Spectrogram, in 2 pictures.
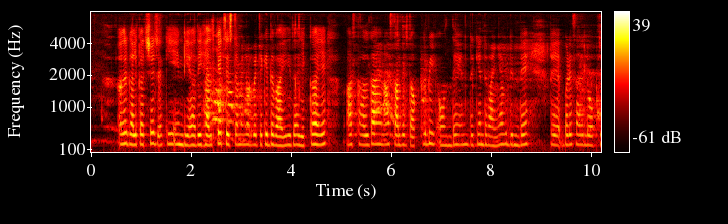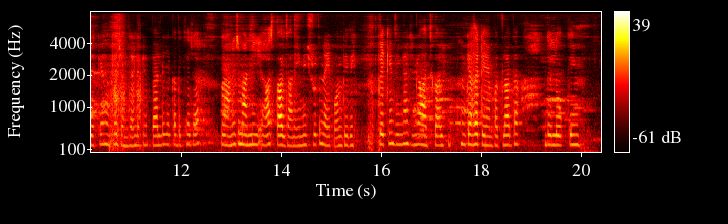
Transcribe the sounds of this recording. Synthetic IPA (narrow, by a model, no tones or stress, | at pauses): əɡəɾɡəlːkəɾt͡ʃeːd͡ʒkɪɪnd̪ɪjaːd̪iːɦɛːlt̪ʰkeːɾsɪsʈəmɪnõːɾbɪt͡ʃekːid̪əʋaːiːd̪aːɪkːaːeː | əst̪aːld̪aːɦənast̪aːlʋɪt͡ʃɖɔːk̚ʈəɾbiːãːnd̪eːɦənd̪ɪkãːd̪əʋaːijãːʋiːd̪ɪnd̪eː | t̪eːbəɽeːsaːɾeːloːkd͡ʒeːkːenʊ̃nd̪eːd͡ʒənd̪eɛ̃leːkɪnpɛːleːɪkːaːd̪ɪkʰːjaːd͡ʒaːe | pʊɾaːɽ̃iːd͡ʒəmaːnːiːaːst̪aːld͡ʒaːniːɪnːĩːʃʊɾuːt̪nəĩːpɔ̃ːnd̪iːd̪iː | leːkɪnd͡ʒɪjãːd͡ʒɪjãːəd͡ʒkəlkɛd̪eːʈeːmbəd̪laːd̪aː | d̪eːloːkːəĩː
